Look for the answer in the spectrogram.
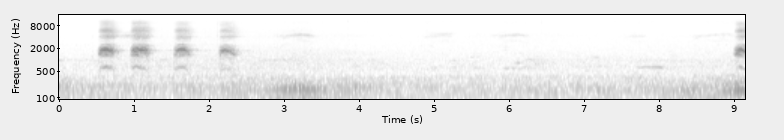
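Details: California Scrub-Jays at a ground bird feeder near a cabin on a warm September morning; four loud, harsh, raspy calls in quick succession about half a second apart, then quieter rustling and faint distant chirps before one more rasp at the end.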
